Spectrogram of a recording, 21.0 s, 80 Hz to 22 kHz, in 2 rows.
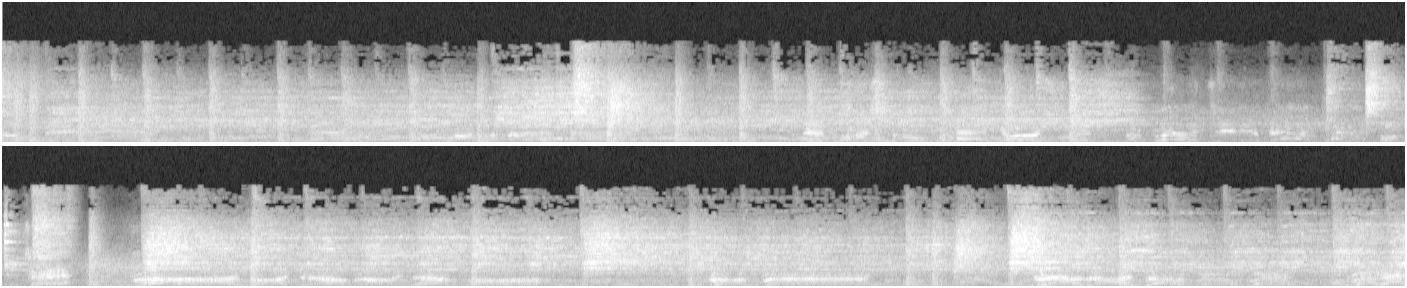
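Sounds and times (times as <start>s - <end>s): distorted electric guitars: 0.0s - 21.0s
drum kit: 0.0s - 21.0s.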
